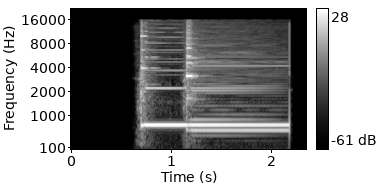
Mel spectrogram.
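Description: Loud two-note doorbell chime, ding-dong: a higher note strikes about two-thirds of a second in, then a lower note half a second later, and both ring on together.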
